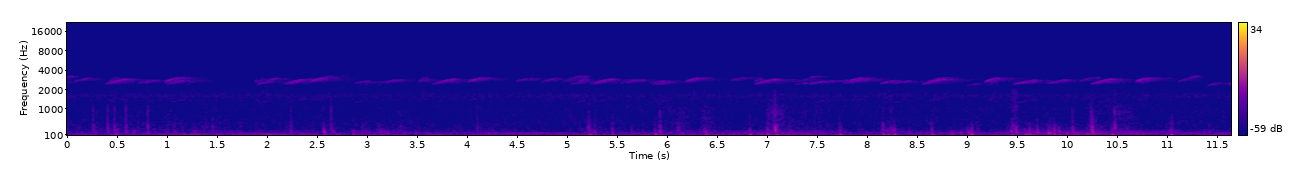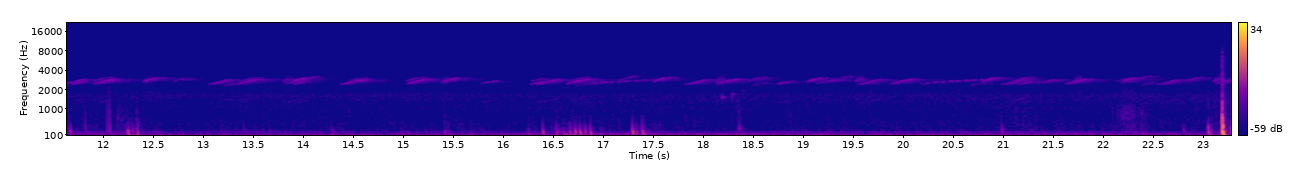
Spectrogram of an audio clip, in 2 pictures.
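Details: A chorus of spring peepers at a pond on a cool March evening gives high, rising peeps, repeated and overlapping, over a low rumble.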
